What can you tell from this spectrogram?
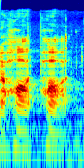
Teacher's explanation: They sound the same up here, just like they do everywhere in the West and in Canada. But one thing you hear a lot up here is a lip-rounded vowel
